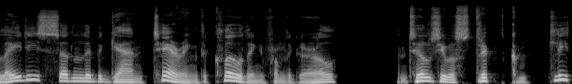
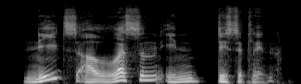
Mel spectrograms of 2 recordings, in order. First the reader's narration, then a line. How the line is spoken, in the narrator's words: the Countess said testily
